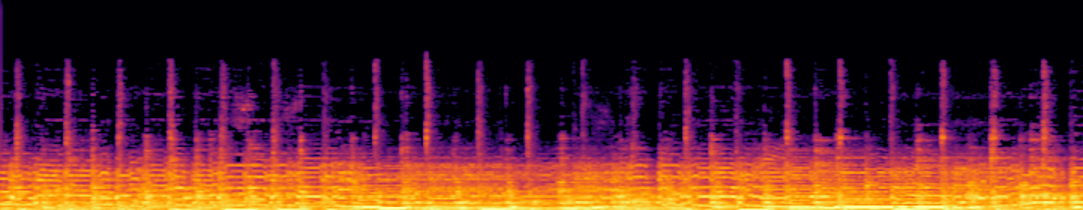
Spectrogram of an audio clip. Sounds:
pizzicato
fiddle
bowed string instrument

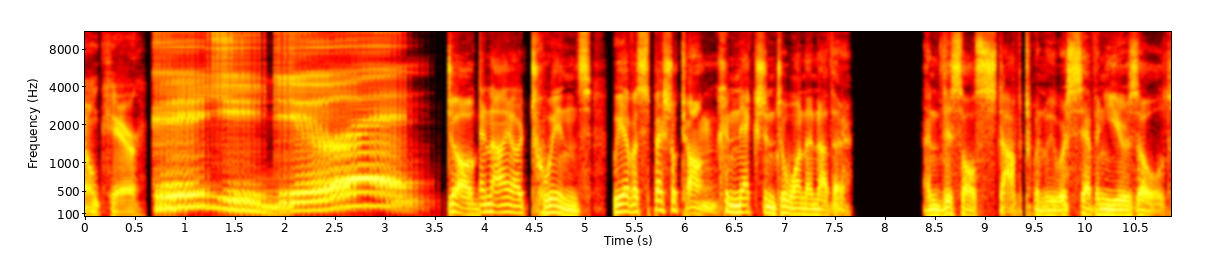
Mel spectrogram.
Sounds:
speech

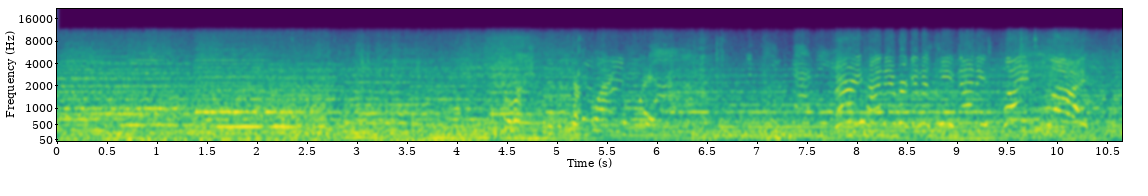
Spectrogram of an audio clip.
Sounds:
music
speech

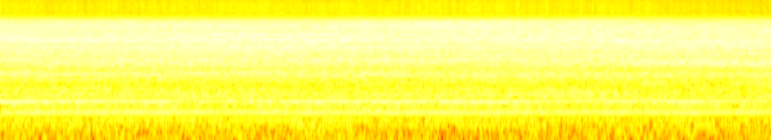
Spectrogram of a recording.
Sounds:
light engine (high frequency)

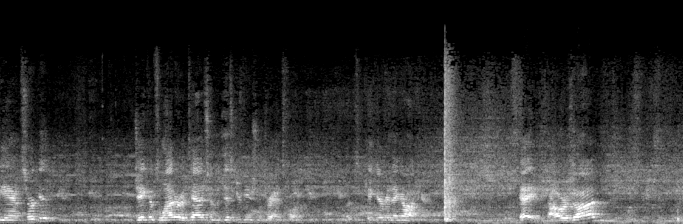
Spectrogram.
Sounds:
speech

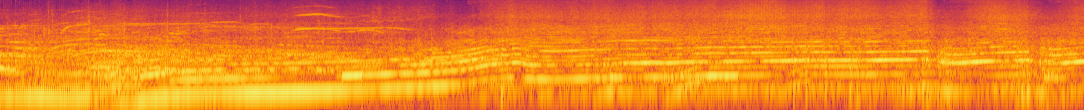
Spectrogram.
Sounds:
race car
vehicle
tire squeal
car
speech

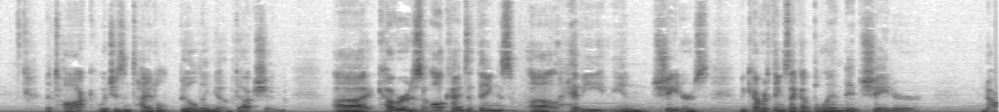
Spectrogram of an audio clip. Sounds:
speech

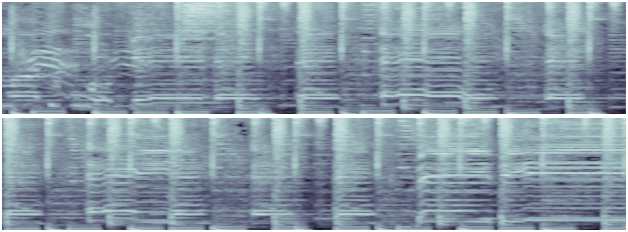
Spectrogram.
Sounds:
music
tender music

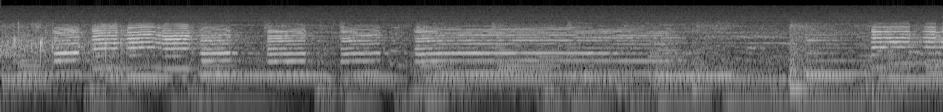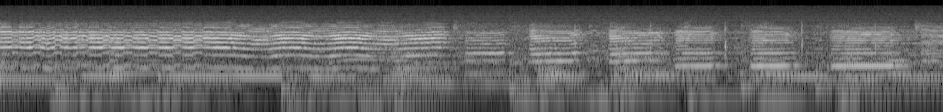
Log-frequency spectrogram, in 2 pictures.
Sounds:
playing saxophone

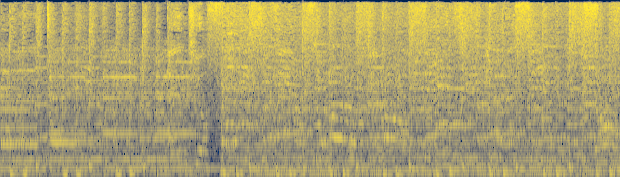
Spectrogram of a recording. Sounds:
music

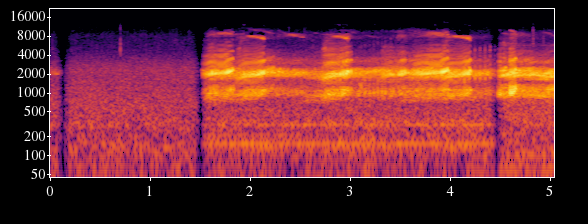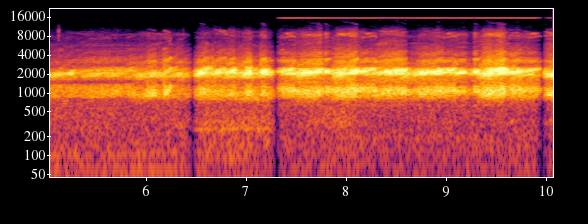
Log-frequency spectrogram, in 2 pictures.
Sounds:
frog croaking

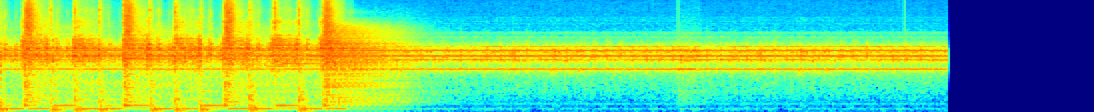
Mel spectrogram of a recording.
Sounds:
music

